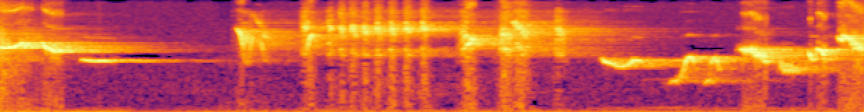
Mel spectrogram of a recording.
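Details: Common hill myna whistles for teaching other birds: a sliding high whistle, a held low note, a harsh buzzy rattle, then dipping whistled phrases rising at the end.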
